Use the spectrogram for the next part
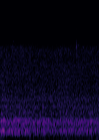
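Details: Stray honey bee swarm arriving near a bee yard, not from the keeper's own hives; thick unbroken buzzing drone from many bees, level throughout, with a brief click at the start.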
